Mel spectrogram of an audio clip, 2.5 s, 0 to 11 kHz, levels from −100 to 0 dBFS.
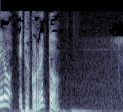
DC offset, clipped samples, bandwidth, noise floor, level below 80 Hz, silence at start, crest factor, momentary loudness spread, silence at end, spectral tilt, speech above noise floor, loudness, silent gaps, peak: under 0.1%; under 0.1%; 8 kHz; -53 dBFS; -34 dBFS; 0 s; 18 dB; 8 LU; 0.8 s; -6.5 dB/octave; 36 dB; -19 LUFS; none; -4 dBFS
